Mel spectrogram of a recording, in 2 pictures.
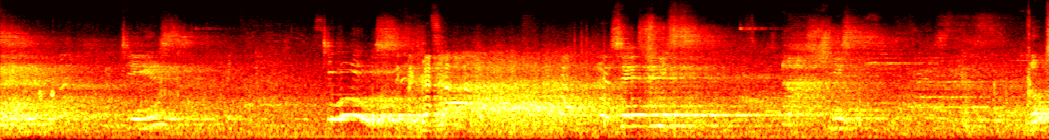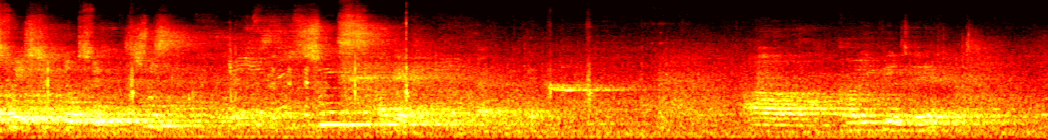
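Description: Young children sing together in a large echoing hall.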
